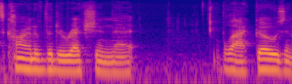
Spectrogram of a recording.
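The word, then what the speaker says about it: 6LACK: So on the contrary, on the other side of relationships, you have the artist named Black, commonly said as Six Lack, but it's pronounced Black.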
